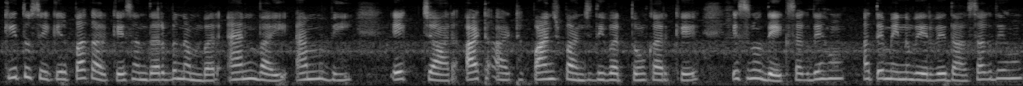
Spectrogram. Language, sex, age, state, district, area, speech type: Punjabi, female, 18-30, Punjab, Faridkot, urban, read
